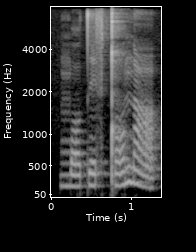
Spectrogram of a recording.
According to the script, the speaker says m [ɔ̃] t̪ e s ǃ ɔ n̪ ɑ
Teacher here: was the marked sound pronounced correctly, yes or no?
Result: no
